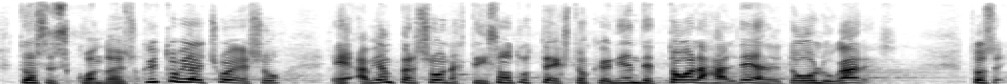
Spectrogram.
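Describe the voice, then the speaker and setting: Animated pastor preaching. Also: male voice, high voice, in a large hall. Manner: lively, joking, animated preaching. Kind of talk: sermon. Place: church auditorium. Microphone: handheld microphone.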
